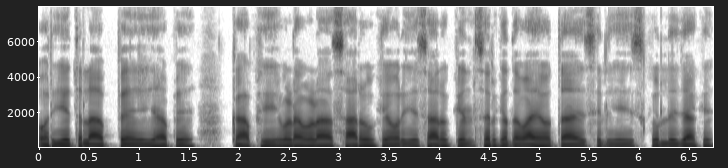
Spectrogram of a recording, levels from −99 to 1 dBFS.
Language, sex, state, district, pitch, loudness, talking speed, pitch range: Hindi, male, Chhattisgarh, Kabirdham, 120 Hz, -17 LUFS, 220 wpm, 115-125 Hz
